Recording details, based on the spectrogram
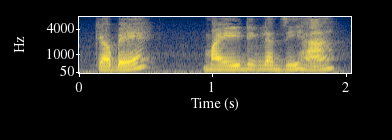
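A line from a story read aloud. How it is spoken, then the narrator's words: Loud. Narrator (Vietnamese): Cao Phi lập tức lớn tiếng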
